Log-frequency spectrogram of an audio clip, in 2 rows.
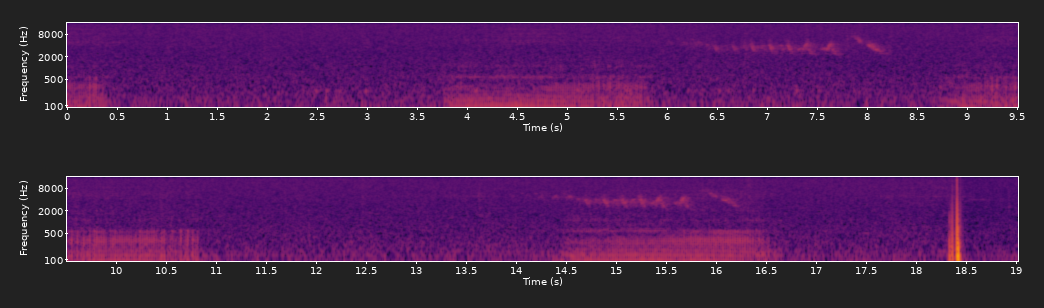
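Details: Low, rumbling snores at a slow, steady pace, about nine breaths a minute, from a conscript sleeping in an army tent during 2012 service, with faint birdsong outside and a sharp click at the end.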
